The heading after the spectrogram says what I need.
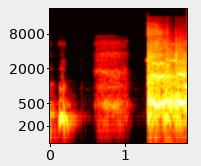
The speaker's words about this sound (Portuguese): não é nem que eu tô com suspeito de corona, mas eu tô com a tosse fodida faz uns três dias.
